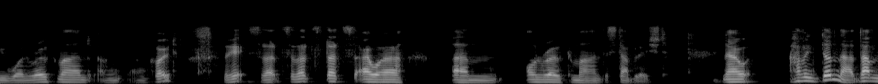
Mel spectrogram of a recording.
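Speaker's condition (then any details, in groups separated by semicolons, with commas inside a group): No condition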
